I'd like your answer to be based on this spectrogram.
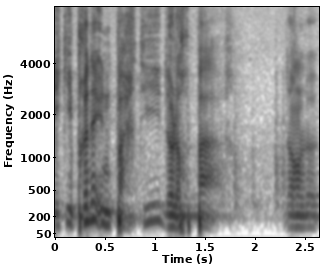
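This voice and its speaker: A man with a dark, mellow tone speaks at a fairly slow pace, his pitch swinging very widely. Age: 60s. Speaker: audience member at conference. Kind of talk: question from the floor.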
